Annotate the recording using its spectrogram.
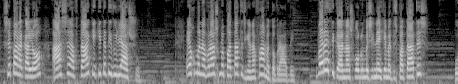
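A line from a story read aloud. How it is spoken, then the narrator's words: Howled by son. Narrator (Greek): ούρλιαξε ο γιος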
